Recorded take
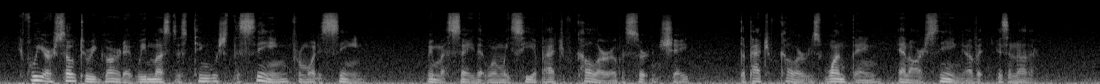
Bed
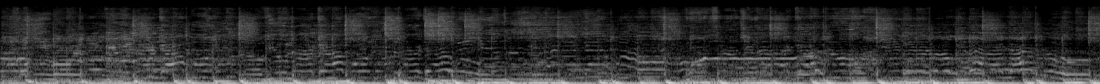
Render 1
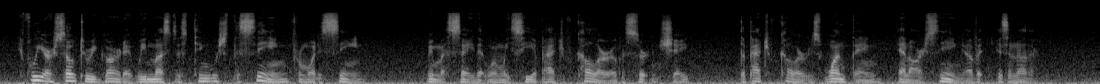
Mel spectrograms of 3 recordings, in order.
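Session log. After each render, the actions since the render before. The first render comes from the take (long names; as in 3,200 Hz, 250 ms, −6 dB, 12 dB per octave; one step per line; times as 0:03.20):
no processing that can be heard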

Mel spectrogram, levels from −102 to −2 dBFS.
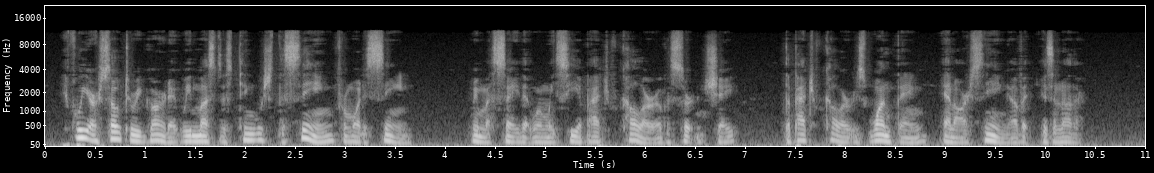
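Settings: noise reduction from a noise print 13 dB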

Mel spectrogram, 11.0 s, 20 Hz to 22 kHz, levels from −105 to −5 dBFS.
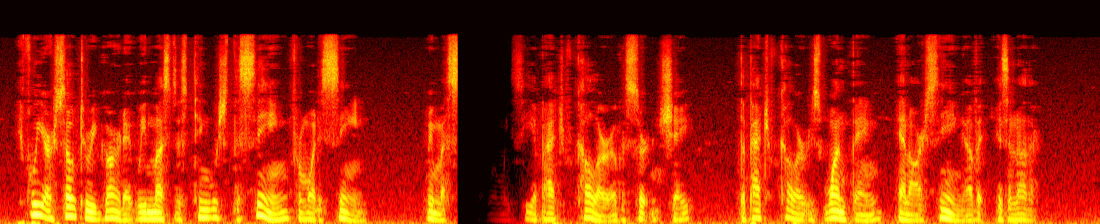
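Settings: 0:04.57–0:05.37: fade in exponential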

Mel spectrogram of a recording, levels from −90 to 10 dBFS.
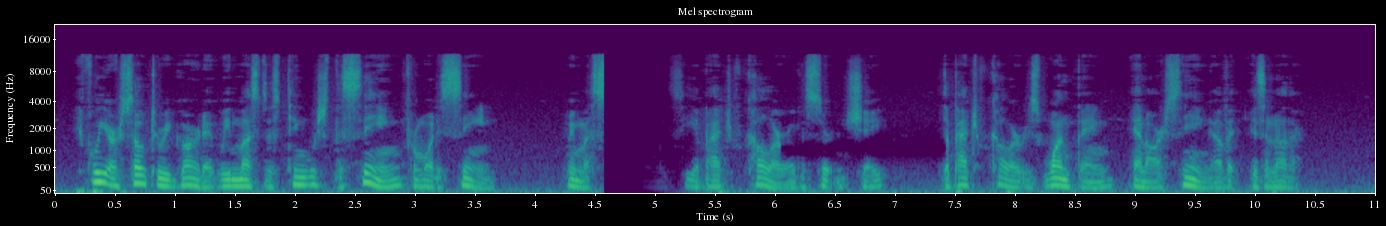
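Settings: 0:06.04–0:07.43: Butterworth band-reject 1,100 Hz, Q 0.61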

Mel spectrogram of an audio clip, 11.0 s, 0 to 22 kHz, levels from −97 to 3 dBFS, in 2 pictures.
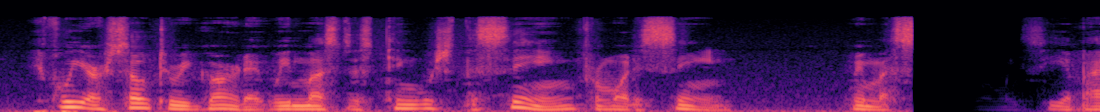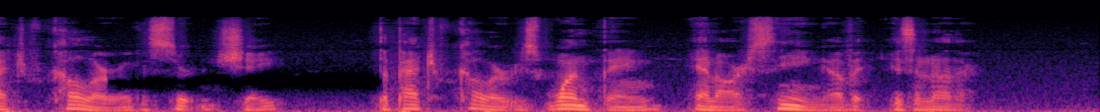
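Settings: notch filter 3,600 Hz, Q 25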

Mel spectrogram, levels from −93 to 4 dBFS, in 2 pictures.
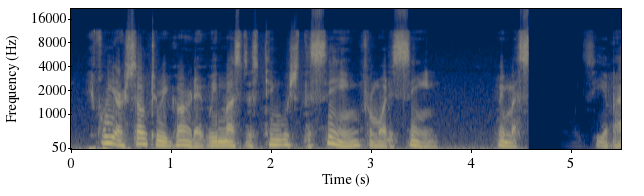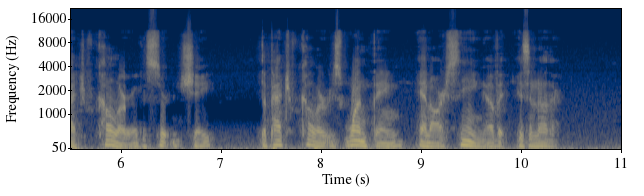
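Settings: soft clipping −20 dBFS, distortion −12 dB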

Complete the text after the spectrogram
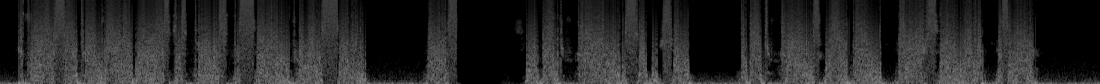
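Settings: sub-octave generator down 2 octaves, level 0 dB
wrap-around overflow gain 30.5 dB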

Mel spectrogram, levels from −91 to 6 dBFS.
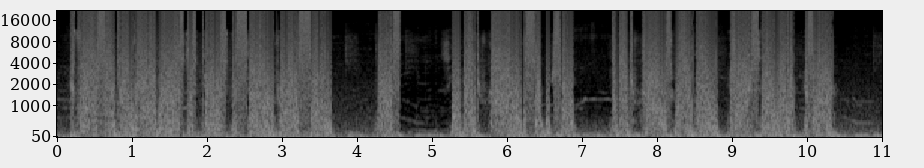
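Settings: mix in bed −26.5 dB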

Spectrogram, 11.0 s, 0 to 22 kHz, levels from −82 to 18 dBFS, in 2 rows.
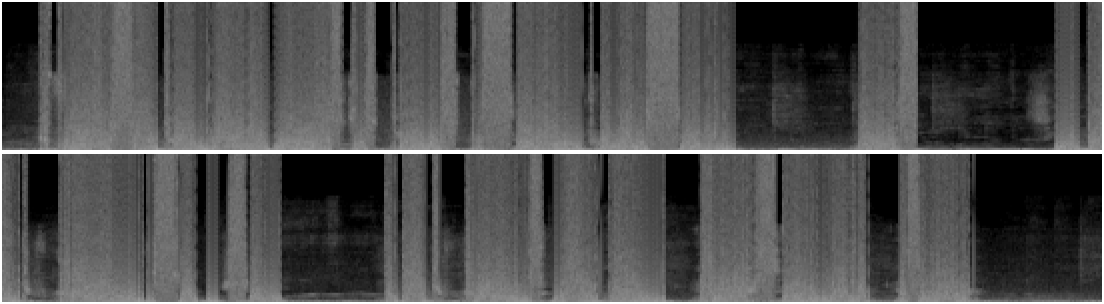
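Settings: level +11.5 dB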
